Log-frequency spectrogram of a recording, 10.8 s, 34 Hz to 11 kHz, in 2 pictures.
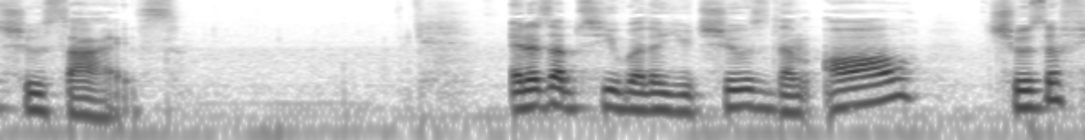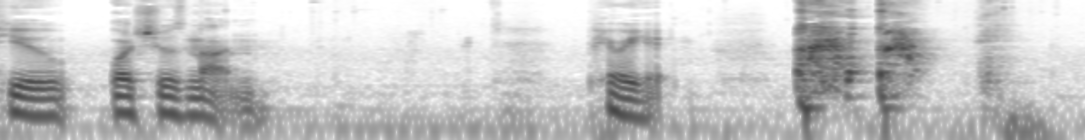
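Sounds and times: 
speech: 0.0s - 0.9s, 2.1s - 6.8s, 8.4s - 8.8s, 9.4s - 9.7s
person coughing: 9.4s - 10.6s.

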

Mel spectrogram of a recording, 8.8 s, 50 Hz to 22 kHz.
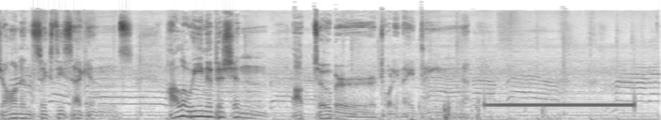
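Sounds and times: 
speech: 0.0s - 6.6s
steady continuous phone tone: 6.3s - 8.6s
telephone being dialed: 6.5s - 8.5s.

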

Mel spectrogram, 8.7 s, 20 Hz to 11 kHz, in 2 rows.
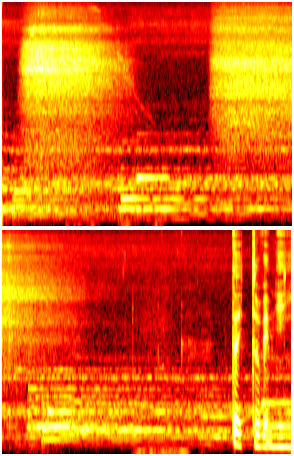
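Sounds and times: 
slow breathing through one nostril with the other pressed shut by a finger: 0.2s - 2.2s, 3.1s - 5.8s
speech: 7.8s - 8.6s.

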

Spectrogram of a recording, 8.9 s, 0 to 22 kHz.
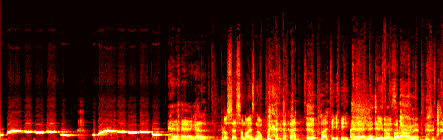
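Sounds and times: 
whistled melody from a pop song: 0.0s - 3.4s
speech: 3.4s - 8.8s
laughter: 5.3s - 8.8s.

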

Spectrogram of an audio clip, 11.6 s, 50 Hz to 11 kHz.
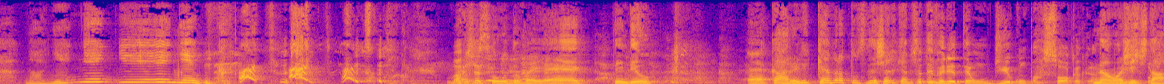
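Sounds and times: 
speech: 0.2s - 3.8s, 4.5s - 6.7s, 7.5s - 11.6s
laughter: 2.0s - 7.8s
dog barking sharply: 2.4s - 3.8s.

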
